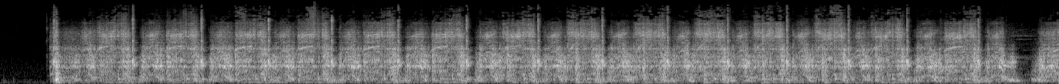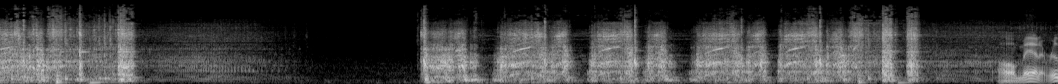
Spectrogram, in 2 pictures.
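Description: A 4x4 diesel-powered man-lift with a seized throttle shaft cranks over in a long, rapid, loud burst, stops briefly, then cranks again, close up, struggling to catch.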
